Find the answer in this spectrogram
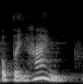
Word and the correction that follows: Oppenheimer: Acho que é, né? – Oppenheimer. – Isso.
